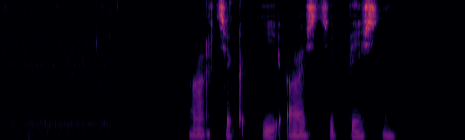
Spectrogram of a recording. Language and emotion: Russian, neutral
